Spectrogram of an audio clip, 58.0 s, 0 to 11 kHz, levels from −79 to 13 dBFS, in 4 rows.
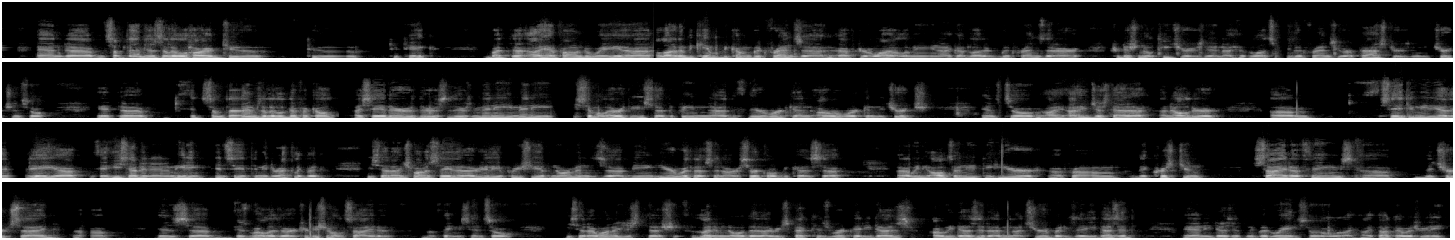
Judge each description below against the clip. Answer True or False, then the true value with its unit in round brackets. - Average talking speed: False (220 wpm)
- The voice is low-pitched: True (125 Hz)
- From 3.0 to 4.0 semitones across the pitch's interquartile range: False (4.4 semitones)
